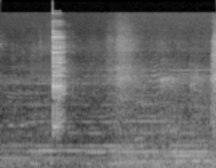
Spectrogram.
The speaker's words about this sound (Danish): Og skal vi ikke starte med at skåle, min ven? Jo, meget gerne. Skål.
